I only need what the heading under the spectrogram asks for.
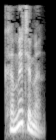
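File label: "committeeman", English, British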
